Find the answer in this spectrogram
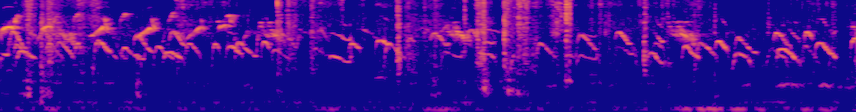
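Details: A brood of grey francolin chicks indoors keeps up a steady stream of thin, high peeps in quick succession, over a faint low rumble and a few clicks.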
